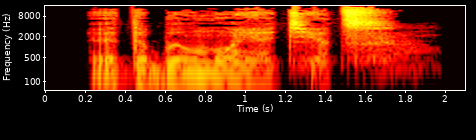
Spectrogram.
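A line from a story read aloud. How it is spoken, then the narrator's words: Quiet man. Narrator (Russian): тихо ответил мужчина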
